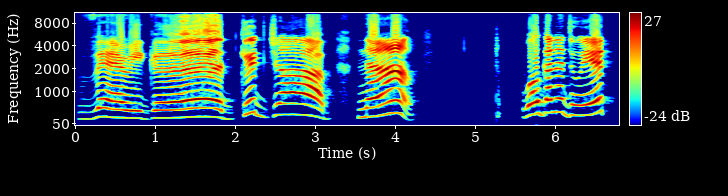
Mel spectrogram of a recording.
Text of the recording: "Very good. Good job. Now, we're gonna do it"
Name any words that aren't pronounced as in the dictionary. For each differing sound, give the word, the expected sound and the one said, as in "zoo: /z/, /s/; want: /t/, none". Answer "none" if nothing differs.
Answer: we're: /ɹ/, /l/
